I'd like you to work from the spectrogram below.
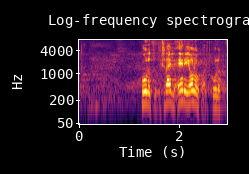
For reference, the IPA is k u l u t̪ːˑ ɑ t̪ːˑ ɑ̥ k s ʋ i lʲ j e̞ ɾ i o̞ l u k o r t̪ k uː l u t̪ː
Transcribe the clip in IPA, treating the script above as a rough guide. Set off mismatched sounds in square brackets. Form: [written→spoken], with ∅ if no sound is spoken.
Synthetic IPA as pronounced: k [u→uː] l u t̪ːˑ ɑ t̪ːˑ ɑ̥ k s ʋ [i→æ] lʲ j e̞ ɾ i o̞ l u k o r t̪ k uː l u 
